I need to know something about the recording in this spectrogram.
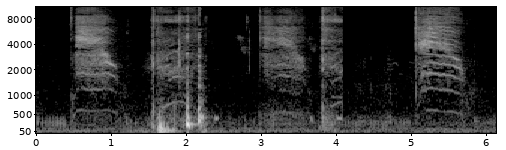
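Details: A kitten meows three times, short bright high-pitched cries spaced about two seconds apart, with a burst of thumping and handling noise between the first two calls.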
